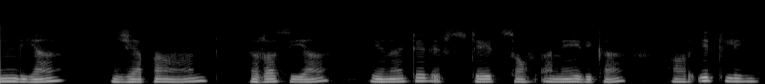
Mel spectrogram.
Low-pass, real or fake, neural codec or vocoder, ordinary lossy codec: 5.4 kHz; fake; codec, 16 kHz in and 24 kHz out, 1 kbps, XY-Tokenizer; none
